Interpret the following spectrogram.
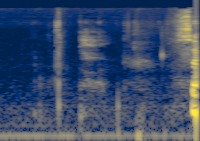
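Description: A few faint clicks and a soft knock as a plastic water bottle is picked up off a carpet and moved, over a faint steady low hum. A breath comes just before speech resumes.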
